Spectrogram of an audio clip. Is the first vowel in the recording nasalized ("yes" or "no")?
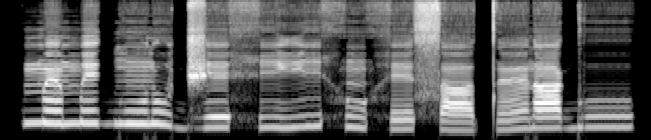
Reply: yes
